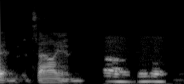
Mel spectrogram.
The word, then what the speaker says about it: Bologna: Bologna. Bologna.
